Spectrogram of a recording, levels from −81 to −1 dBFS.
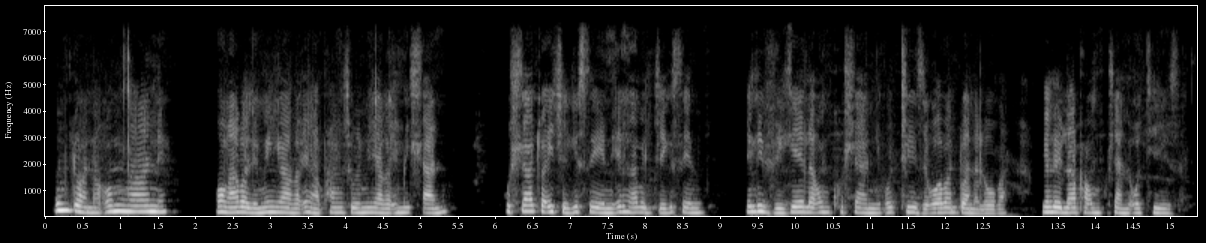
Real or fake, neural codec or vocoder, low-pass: fake; codec, 44.1 kHz, 7.8 kbps, Pupu-Codec; 7.2 kHz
